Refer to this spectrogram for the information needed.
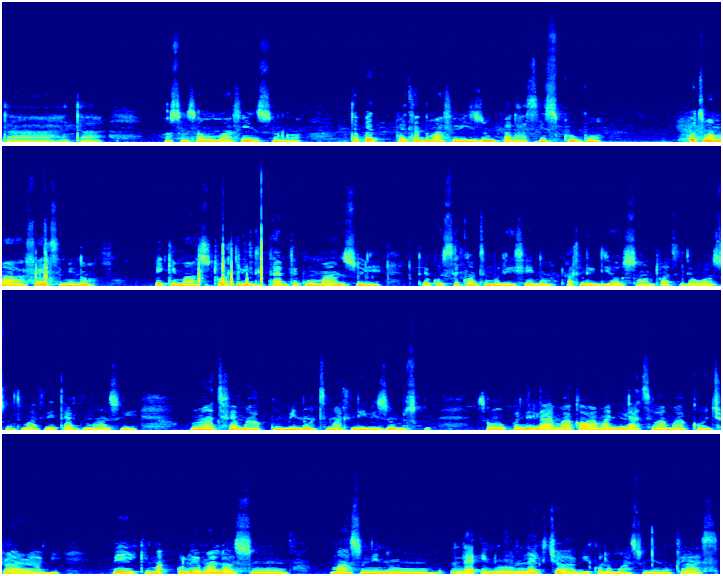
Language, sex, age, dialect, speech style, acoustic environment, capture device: Yoruba, female, 25-34, Nigeria - Lagos Yoruba, relaxed, nature, mobile / Linux / Chrome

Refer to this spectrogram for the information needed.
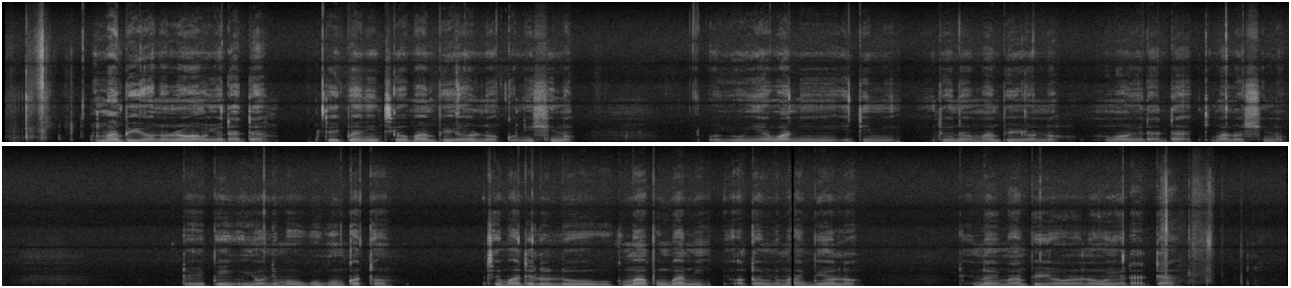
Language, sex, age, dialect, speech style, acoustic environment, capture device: Yoruba, male, 25-34, Nigeria - Lagos Yoruba, tired, nature, mobile / Linux / Chrome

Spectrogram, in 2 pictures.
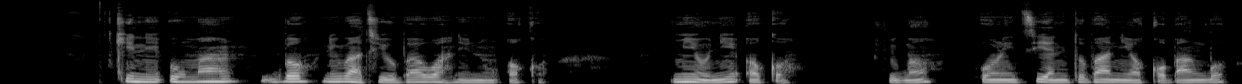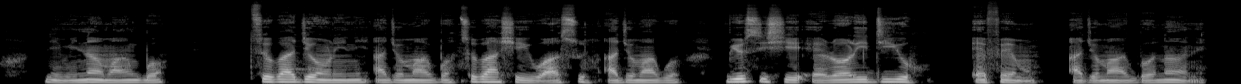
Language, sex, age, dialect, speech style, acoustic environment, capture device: Yoruba, male, 25-34, Nigeria - Ibadan, happy; anxious; relaxed; tired; stressed, nature; appliances, mobile / Linux / Chrome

